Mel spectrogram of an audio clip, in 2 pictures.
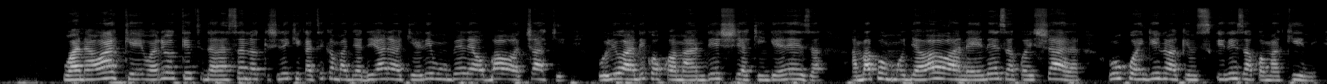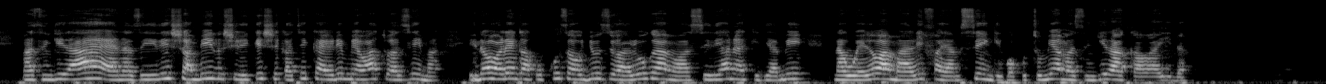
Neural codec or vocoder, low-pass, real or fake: vocoder, 44.1 kHz, 128 mel bands, Pupu-Vocoder; 14.4 kHz; fake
